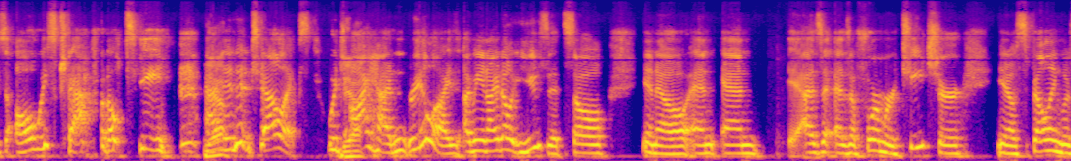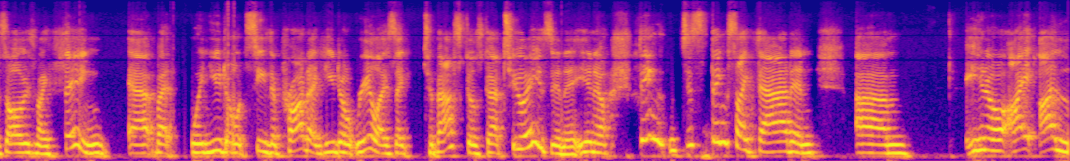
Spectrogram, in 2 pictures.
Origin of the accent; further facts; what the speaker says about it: Canada; moved away as an adult; now in United States; Being Canadian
